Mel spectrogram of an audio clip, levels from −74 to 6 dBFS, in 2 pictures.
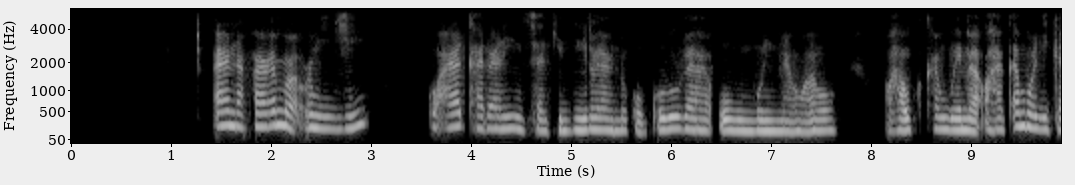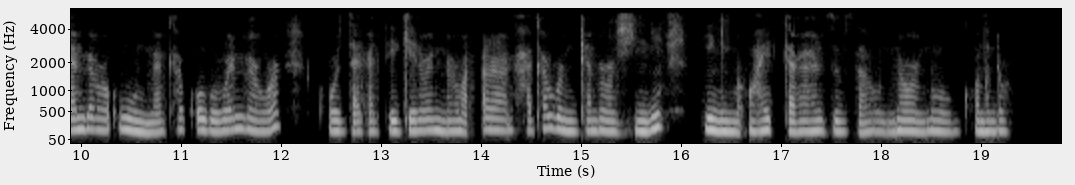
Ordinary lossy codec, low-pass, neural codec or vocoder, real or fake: AAC, 24 kbps; 5.4 kHz; autoencoder, 44.1 kHz, a latent of 192 numbers a frame, MeloTTS; fake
